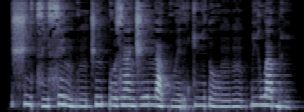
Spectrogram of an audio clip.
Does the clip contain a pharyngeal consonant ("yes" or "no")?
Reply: no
